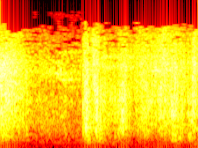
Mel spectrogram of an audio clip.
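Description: Gunfire aimed into a tree, heard as a few sharp, muffled cracks in quick succession over a continuous hiss of noise.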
